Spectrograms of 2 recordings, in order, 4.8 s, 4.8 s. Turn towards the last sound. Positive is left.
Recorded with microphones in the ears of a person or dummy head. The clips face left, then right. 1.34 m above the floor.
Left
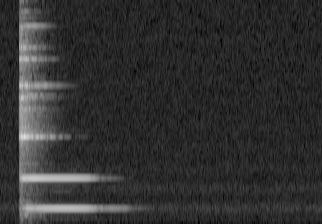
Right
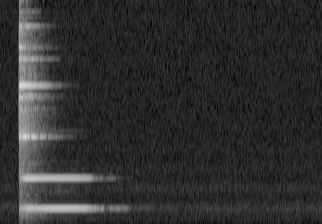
turn(degrees=-75)  # may be behind; listen again after turning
